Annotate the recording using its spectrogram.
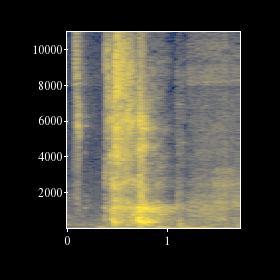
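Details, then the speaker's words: A quick breath in, then a single loud, explosive, hissing adult sneeze with a voiced edge that startled the sneezer, who compared it to an explosion. "my God sorry I'm I sneezed I was uh that shocked me it sounds like an explosion"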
